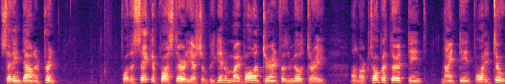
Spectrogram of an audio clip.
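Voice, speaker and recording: A man's high-pitched voice with an American accent, moderate pace and fairly even intonation. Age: 80s+. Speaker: war veteran. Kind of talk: reading aloud. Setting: at his home. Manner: halting.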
